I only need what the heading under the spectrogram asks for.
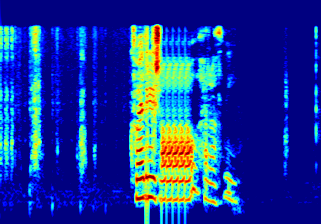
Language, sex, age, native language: Icelandic, female, 9, Icelandic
